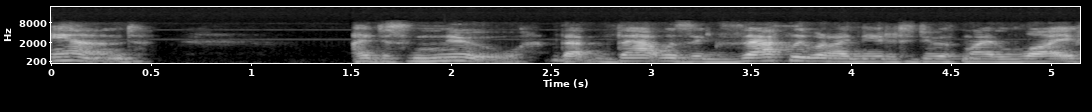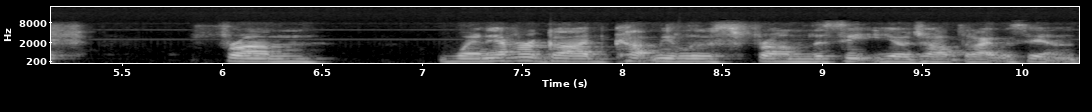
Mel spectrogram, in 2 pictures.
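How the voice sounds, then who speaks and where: A woman talks at a moderate pace in a fairly low pitch, with ordinary pitch variation and an unremarkable speaking voice. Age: 60s. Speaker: leadership coach. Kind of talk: casual interview. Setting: studio.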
